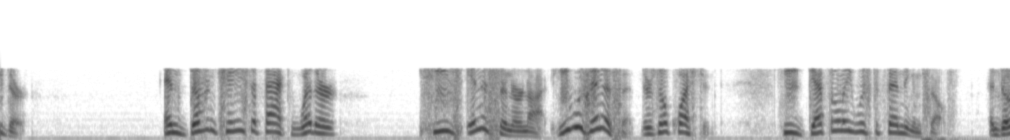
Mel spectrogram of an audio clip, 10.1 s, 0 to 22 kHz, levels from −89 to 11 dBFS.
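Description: Aliasing runs throughout this speech clip: sound above 3 kHz folds back as fairly prominent gritty, wrong pitches, which fits resampling to 6 kHz without anti-alias filtering.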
